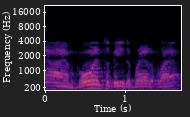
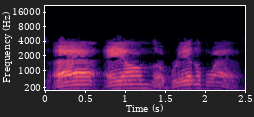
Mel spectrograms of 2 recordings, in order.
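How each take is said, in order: First: Said in the usual way. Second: "I am" drawn out slow and loud; slow, emphatic "I AM"; stress on AM. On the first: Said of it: "He didn't say". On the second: Retold or imitated. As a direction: declare "I am" with weight, each word held. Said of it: "present tense".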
